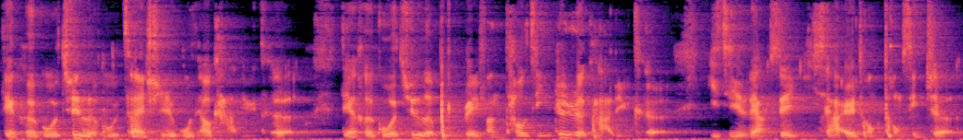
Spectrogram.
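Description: A man's voice: on the low side, animated, normal speed, pushed and bright, long reverb tail, faint music behind. A man playing a formal airport boarding announcer in an audio comedy. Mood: formal, measured.

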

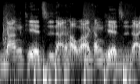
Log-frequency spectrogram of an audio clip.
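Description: A man's voice: lowish voice, moderate pace. A man chatting casually as a guest in group banter, joking and rambling as he goes. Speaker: voice actor, guest on a free talk. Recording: music behind the voice. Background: music.

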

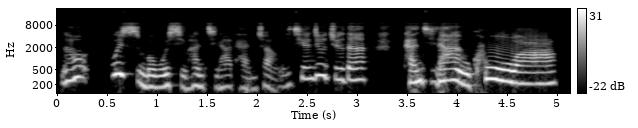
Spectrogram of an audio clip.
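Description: A woman's voice: on the high side, lively intonation, normal speed, fairly bright tone, dry recording, clean studio sound. A woman in her fifties chatting cheerfully as an interview guest, laughing often and repeating words. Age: 50s. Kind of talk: casual interview chat.

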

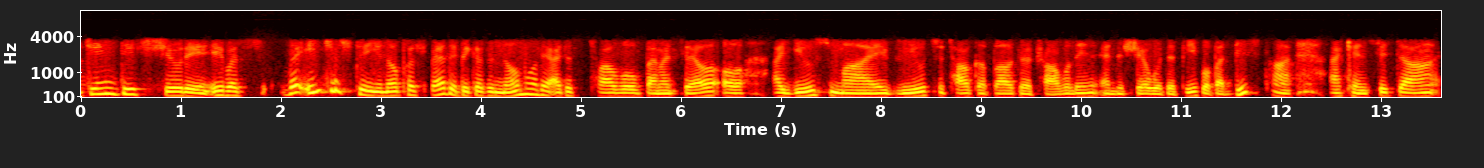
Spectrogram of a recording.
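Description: Radio guest: Taiwanese male, native Chinese speaker, halting but keen English, mid pitch, dry narrow-band sound. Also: no echo. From Hsinchu, Taiwan. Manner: enthusiastic, explanatory, halting second-language English. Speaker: interview guest, travel writer and radio host. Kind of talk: chatty radio interview. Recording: muffled, phone-like radio sound.

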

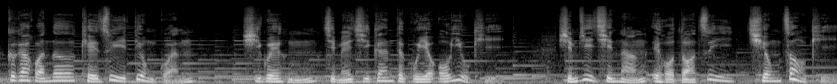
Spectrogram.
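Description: A man with a Taiwanese accent narrates a children's story from a script. His mid-pitched voice is animated and expressive, with plucked guitar music behind him. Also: moderate pace.

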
